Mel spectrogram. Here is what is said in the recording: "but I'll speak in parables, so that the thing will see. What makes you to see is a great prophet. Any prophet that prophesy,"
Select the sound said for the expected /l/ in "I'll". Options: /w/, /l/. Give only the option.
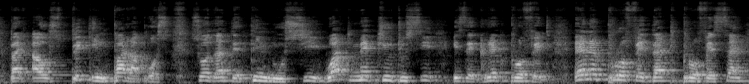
/w/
